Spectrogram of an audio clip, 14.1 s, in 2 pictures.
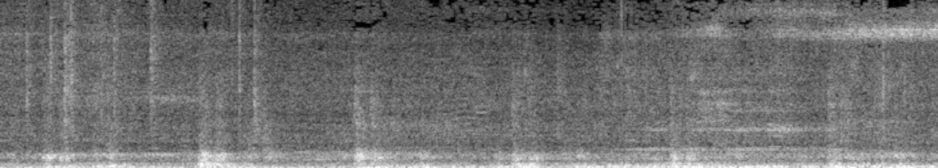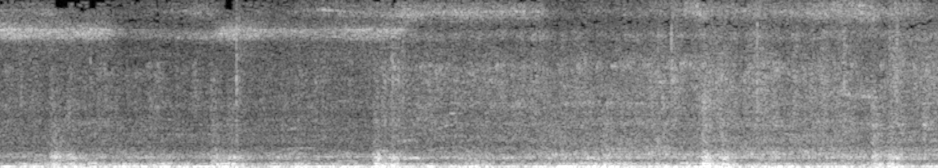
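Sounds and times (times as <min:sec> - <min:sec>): train wheels rumbling: 0:00.0 - 0:14.0.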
